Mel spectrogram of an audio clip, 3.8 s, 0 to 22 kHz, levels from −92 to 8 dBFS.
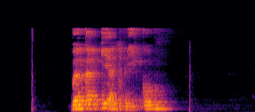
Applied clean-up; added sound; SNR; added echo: neural mask model DeepFilterNet 3.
